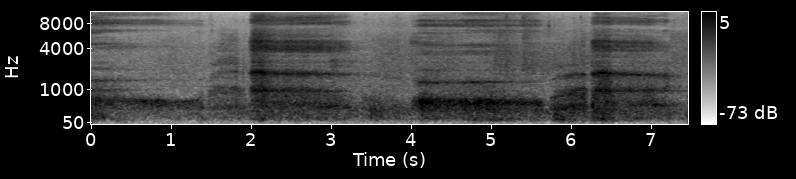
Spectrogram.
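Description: Steady, rhythmic mechanical breathing from a hospital respirator keeping a man in a coma alive, loud, with a hissing intake and whooshing release cycling roughly every two seconds. No one speaks.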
